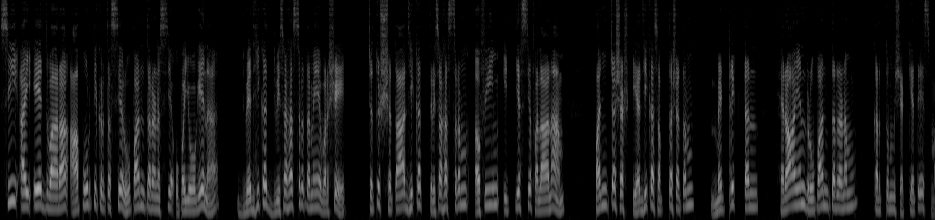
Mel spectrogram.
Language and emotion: Sanskrit, neutral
